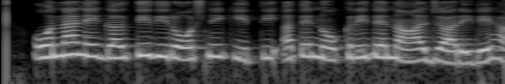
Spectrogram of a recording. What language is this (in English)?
Punjabi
